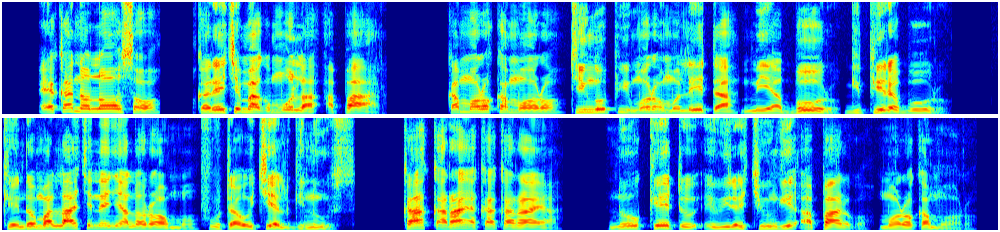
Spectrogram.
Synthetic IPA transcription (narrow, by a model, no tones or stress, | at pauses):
ɛkanɔlɔsɔ | kaɾet͡ʃemaɡmʊlaʔʔapar | kamɔɾɔkamɔɾɔtiŋopimɔɾɔmɔlɪtamɪaboɾo̰ɡipjeɾaboɾo̰ | kendomalat͡ʃnɛɲalɔɾɔmɔfutaʊt͡ʃjɛlɡinus | kakaɾajakakaɾaja | noketoʔewiɾat͡ʃuŋɡiʔa̰parɡɔ̰mɔɾɔkamɔ̰ɾɔ̰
